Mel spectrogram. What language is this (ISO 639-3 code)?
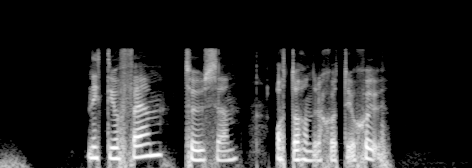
swe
